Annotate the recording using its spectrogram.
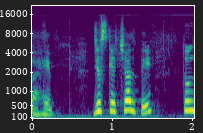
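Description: Speech only: a woman narrating news in Hindi, with two short pauses.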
